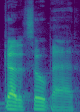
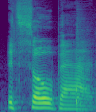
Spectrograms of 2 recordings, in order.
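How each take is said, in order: First: Said in the usual way. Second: Slow, louder, dragged-out so bad; drawn-out disgust. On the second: Real, not acted. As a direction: stretch it out in mock despair. Repeating verdict on bad movie.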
